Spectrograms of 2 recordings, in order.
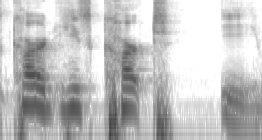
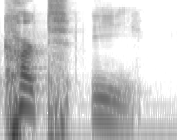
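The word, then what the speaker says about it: Carti: But he's Cart-E with a T. – Oh, okay. – And that's how it's pronounced. Playboy Cart-E.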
